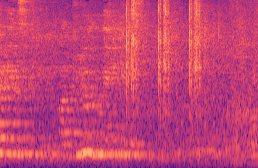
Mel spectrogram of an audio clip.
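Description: A woman sings into a microphone in an echoing hall.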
